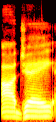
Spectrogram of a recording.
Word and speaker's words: Age: sage had two sisters age pronounced AJ and l pronounced L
